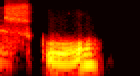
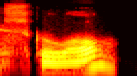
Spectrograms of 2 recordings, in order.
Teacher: you can say school with an L-colored oo. You can say school with a small w between them.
